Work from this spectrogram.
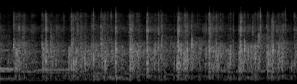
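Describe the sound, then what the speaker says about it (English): A telethon audience gives a steady round of applause for the production crew, dense overlapping claps filling the whole stretch at close range with no talk over it. "So let's give them a big round of applause."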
